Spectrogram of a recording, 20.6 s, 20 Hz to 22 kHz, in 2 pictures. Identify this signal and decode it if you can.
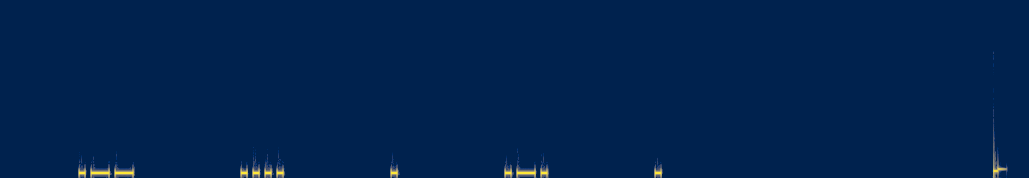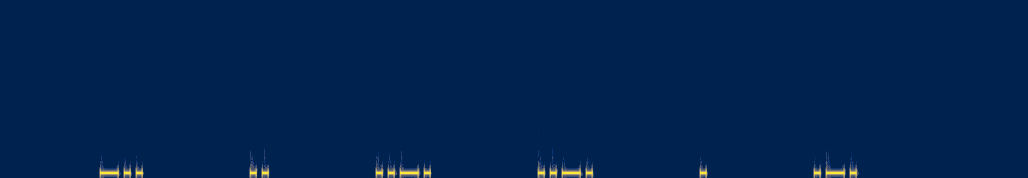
Morse code, heard as a keyed tone, about 20 wpm, spaced as for 7 wpm, 700 Hz. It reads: WHERE DIFFER
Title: 6x Character Spacing - Top 500 Words - 20wpm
